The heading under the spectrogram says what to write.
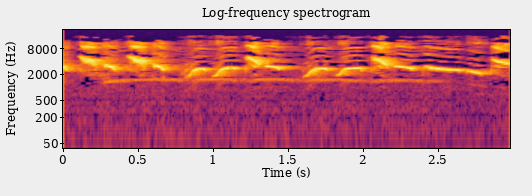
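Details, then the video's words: Chinese hwamei from Bình Định, Vietnam, kept as a cage bird, repeating a bright downslurred whistled phrase about seven times in three seconds, each followed by a short rising note. "Họa Mi giọng hót cực hay và chuẩn"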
